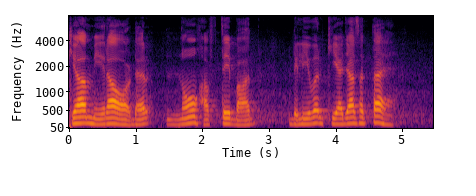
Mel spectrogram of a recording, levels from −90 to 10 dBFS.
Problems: constant background noise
